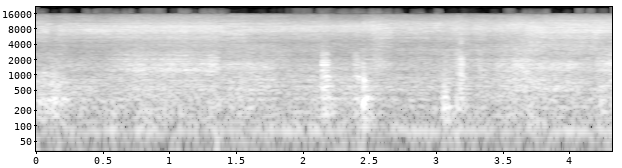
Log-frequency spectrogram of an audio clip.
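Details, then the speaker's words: Range Rover L322 front air strut (Delphi original equipment) being removed, air line fitting cracked: steady even hiss for several seconds with light ticks; normal residual pressure venting. "and then of course because it's got quite a lot of compressed air in it, it's going to flow out."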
